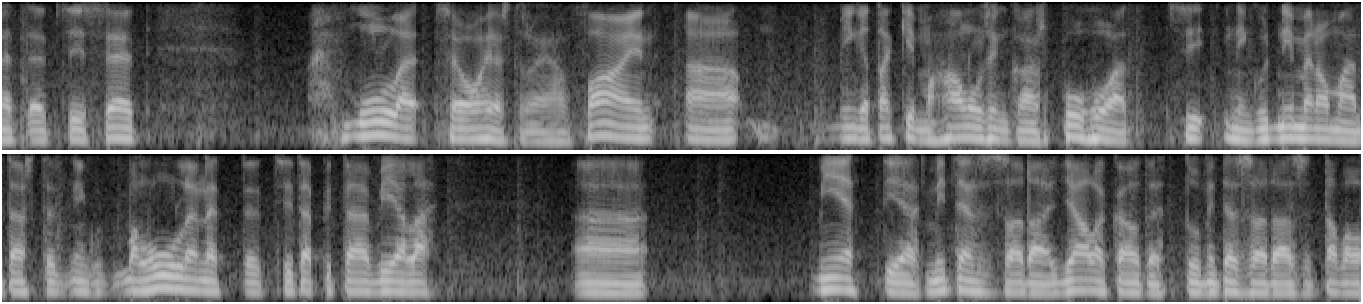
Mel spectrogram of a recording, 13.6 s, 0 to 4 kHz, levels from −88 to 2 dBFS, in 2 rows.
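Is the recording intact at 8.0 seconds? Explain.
No. At 8.0 s, as throughout, the gain swings by around 5 dB as each loud sound pulls it down: gain pumping, likely from excessive gain driving a fast limiter.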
